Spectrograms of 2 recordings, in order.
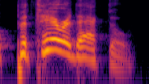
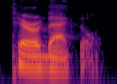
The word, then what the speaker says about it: pterodactyl: the goddamn word so pterodactyl the p is silent pterodactyl me with the p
